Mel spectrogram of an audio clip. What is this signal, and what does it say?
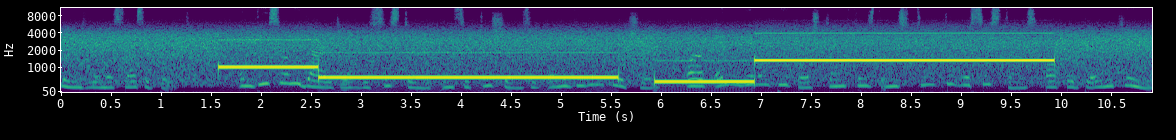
Two-tone page, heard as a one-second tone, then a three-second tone, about 1010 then 600 Hz, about 430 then 1320 Hz, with radio hiss and speech in English.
